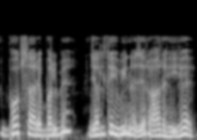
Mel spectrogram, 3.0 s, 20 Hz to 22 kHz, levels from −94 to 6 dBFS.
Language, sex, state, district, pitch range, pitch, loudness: Hindi, male, Jharkhand, Ranchi, 165-200 Hz, 180 Hz, -12 LUFS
